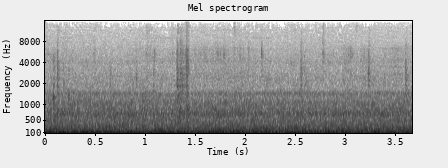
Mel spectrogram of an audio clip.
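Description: A four-wheel-drive vehicle drives along a rough, open dirt road, giving a steady, close, loud low rumble of engine and tyres with occasional faint rattles over the whole stretch.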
